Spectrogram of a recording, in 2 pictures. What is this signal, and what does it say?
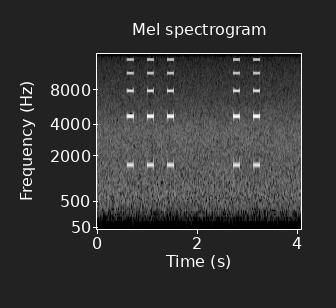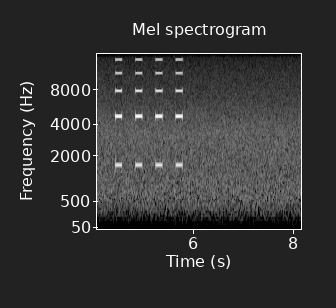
Beep code, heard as beeps from a small speaker, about 1600 Hz. 3-2-4. In Phoenix BIOS tables: keyboard controller failure.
